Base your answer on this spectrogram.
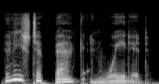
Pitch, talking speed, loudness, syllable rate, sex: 120 Hz, 225 wpm, -16 LUFS, 5.5 syllables/s, male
